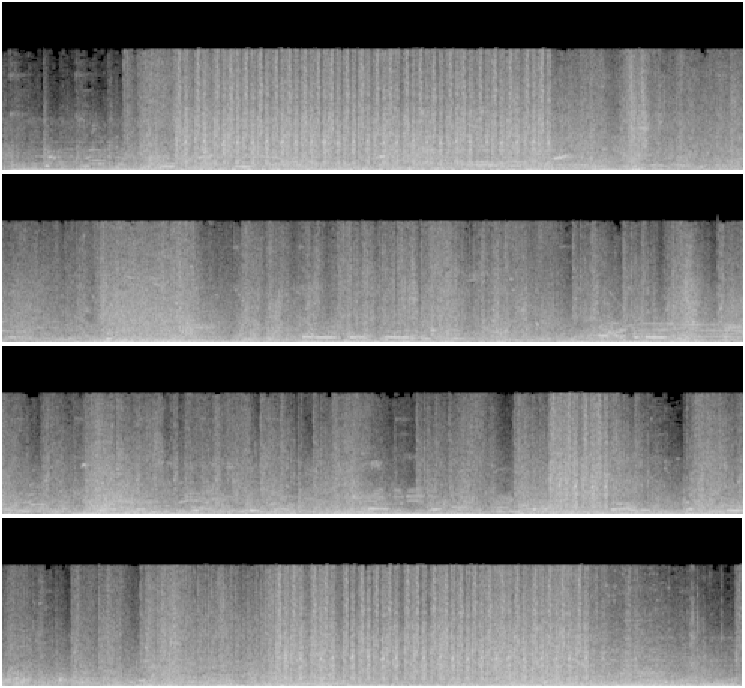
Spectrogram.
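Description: Rapid gunfire bursts crackle loudly.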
